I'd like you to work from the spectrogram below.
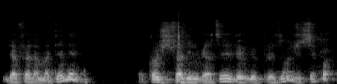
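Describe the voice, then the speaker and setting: A man's voice: deep voice, big pitch swings, very fast, warm tone, slight background noise. A man from the Republic of the Congo giving a freewheeling spoken address, rambling from one aside to the next with frequent restarts. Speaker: speaker.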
